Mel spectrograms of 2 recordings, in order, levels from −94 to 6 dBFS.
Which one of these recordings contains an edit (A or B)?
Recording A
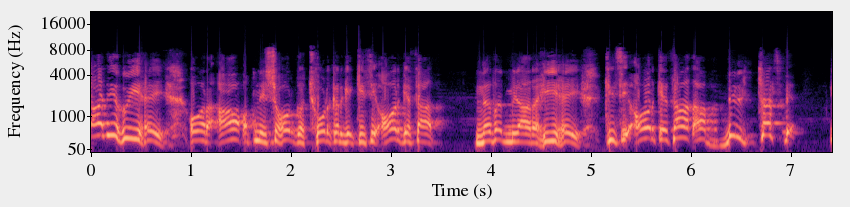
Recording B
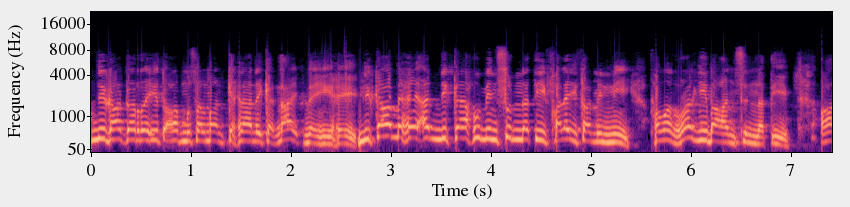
B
